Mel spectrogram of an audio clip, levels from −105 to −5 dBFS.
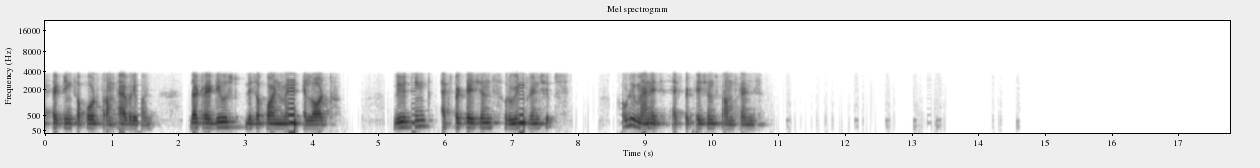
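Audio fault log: Throughout: Bluetooth CVSD headset codec. The speech is held to roughly 200 Hz to 3.4 kHz. Each sample is coded as one up-or-down bit at 64 kHz with an adapting step, so loud, high sounds outrun the step and distort, s sounds turn scratchy, and a grainy hiss sits beneath.
1.40 to 13.28 s: Bluetooth headset packet repeated, at 1.40–1.46 s just after "support from", 3.66–3.80 s before "a lot", 5.51–5.56 s, 7.12–7.23 s, 8.63–8.69 s before "do you manage", 9.71–9.80 s, and 13.24–13.28 s. Each time, lost packets were filled by decoding the previous one again. The repeat every 3.75 ms gives a steady buzz near 267 Hz. At 9.7 s the gaps are scattered, so the buzz comes in short stretches of up to about 20 ms.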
